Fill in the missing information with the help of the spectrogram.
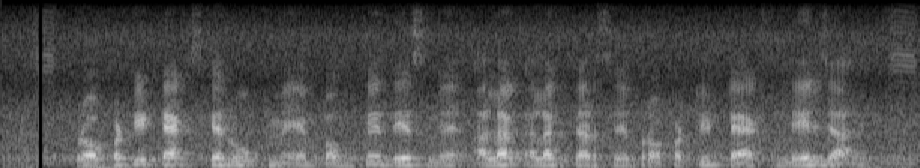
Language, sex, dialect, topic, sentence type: Magahi, male, Central/Standard, banking, statement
